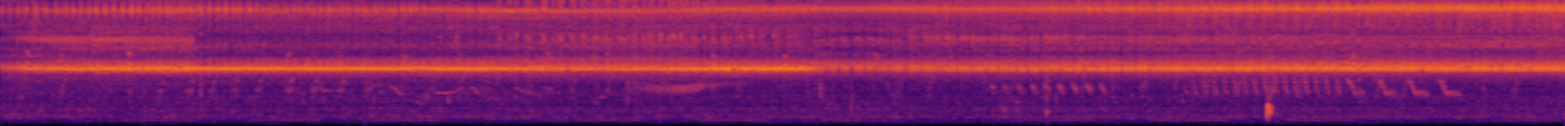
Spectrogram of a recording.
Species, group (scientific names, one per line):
Pteronemobius lineolatus
Orthoptera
